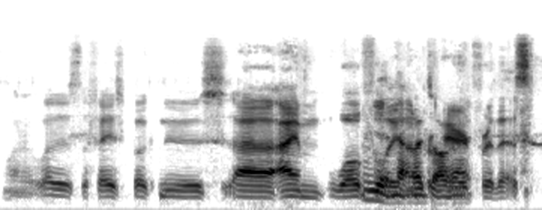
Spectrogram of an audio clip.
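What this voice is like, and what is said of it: Usual voice. Nothing is said of it.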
